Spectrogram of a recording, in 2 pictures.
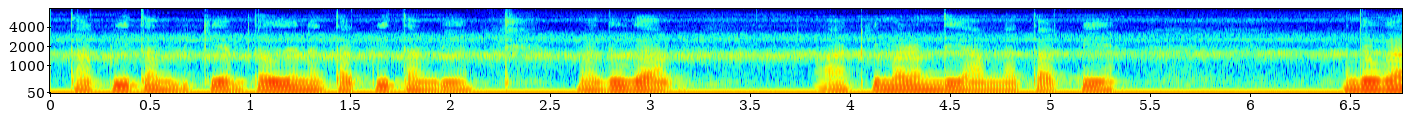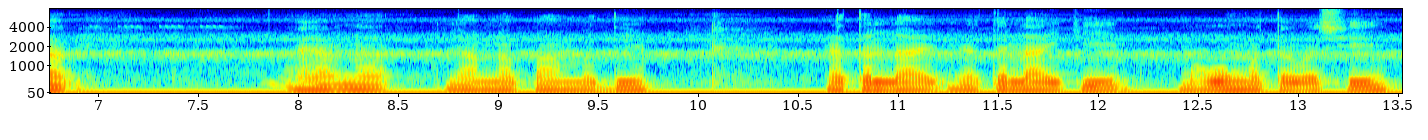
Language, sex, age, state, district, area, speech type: Manipuri, male, 18-30, Manipur, Tengnoupal, urban, spontaneous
